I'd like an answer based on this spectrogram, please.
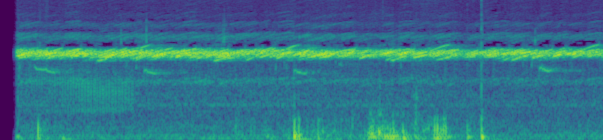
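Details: Spring peepers calling at night in early spring at a frog pond: a dense, shrill chorus of overlapping high peeps that merge into one steady ringing band, with a few soft low thuds partway through.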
